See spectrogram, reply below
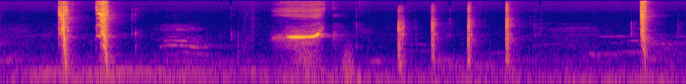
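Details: Indian ringneck parakeet, a pet talking parrot, mixing loud clicks with a single upward-sweeping whistle, then a few softer clicks and two louder ones at the close.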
